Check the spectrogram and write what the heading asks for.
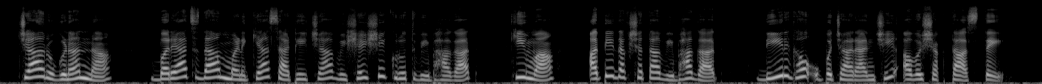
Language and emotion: Marathi, neutral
